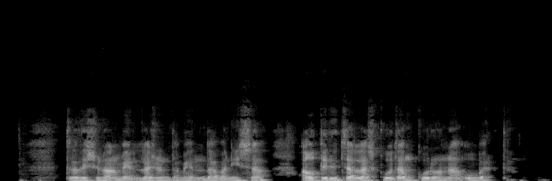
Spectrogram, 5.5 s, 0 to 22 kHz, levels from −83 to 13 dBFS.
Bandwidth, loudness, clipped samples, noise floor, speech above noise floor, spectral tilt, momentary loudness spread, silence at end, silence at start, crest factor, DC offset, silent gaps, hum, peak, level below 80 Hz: 8.6 kHz; -19 LUFS; under 0.1%; -43 dBFS; 25 dB; -6.5 dB/octave; 8 LU; 0.3 s; 0.2 s; 18 dB; under 0.1%; none; none; -2 dBFS; -54 dBFS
